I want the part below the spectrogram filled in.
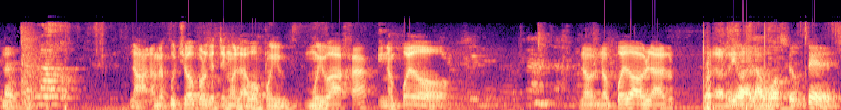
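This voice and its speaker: A man with a medium pitch speaks very slowly with fairly even intonation and long, frequent pauses. Room echo is audible, along with noticeable background noise. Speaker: teacher-training lecturer. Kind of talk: lecture. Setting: classroom. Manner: soft-spoken.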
